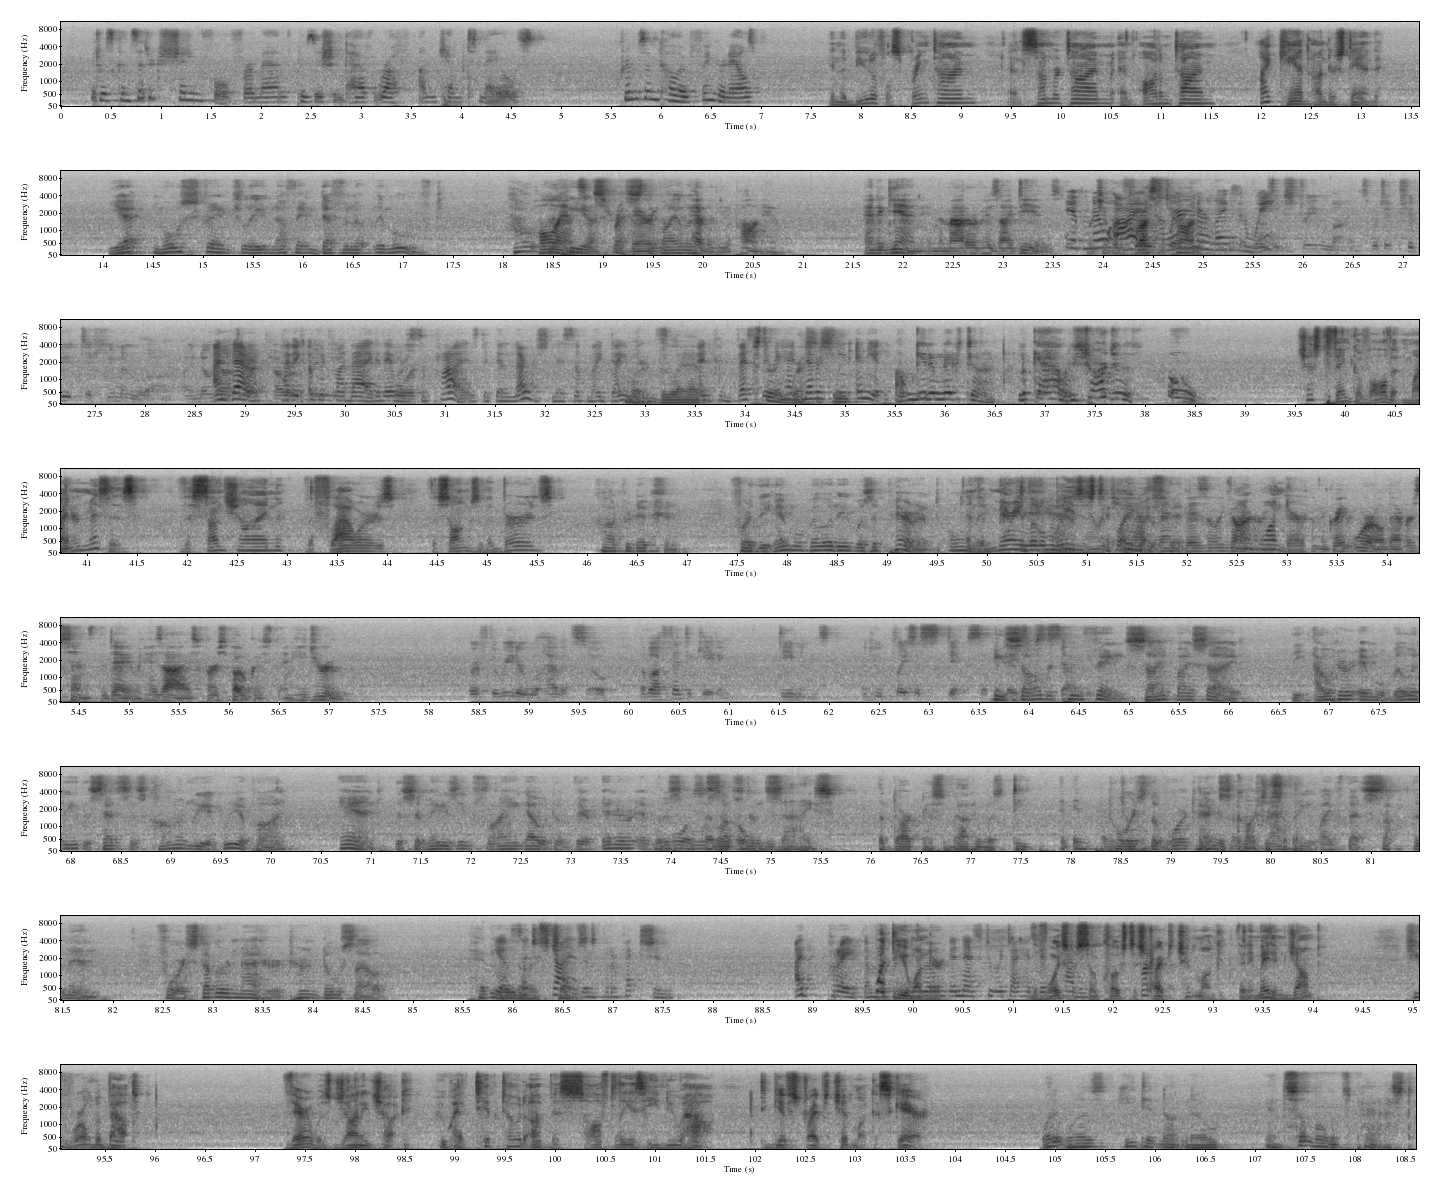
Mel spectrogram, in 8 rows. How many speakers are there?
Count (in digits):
8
